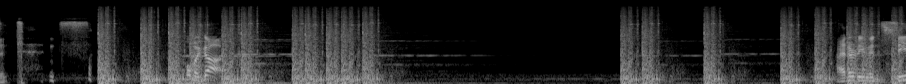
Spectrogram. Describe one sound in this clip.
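Rifle shots fire in quick bursts.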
